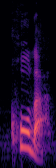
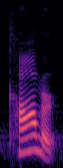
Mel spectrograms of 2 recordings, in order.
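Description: First: It is said with a British accent. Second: It is said with an American accent. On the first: "英式发音当中" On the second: "美式发音是"

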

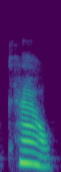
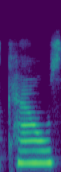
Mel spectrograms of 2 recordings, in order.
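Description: First: The word ends on the vowel, with no s. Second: The word ends with an added s sound. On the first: The speaker calls it right. "mà là cow" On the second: The speaker calls it wrong. "không có S nên là mình không có kiểu đọc là cows"

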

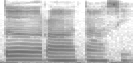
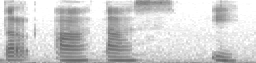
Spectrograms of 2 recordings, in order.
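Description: First: The s links onto the final i smoothly. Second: The s stays with the stem; i is separate. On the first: The speaker calls it right. "tapi teratasi" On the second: The speaker calls it wrong. "bukan teratas i"

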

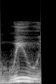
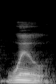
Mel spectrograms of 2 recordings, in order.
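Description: First: The vowel is drawn out long. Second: The vowel is short and clipped. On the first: The speaker calls it wrong. "Đừng có đọc là will nhé các bạn nhé" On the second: The speaker calls it right. "Đây là âm ngắn nhé"

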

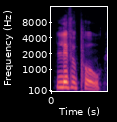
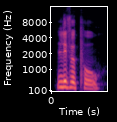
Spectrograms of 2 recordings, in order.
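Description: First: The pitch stays level at the end of the word. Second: The pitch stays level at the end of the word.

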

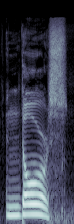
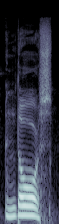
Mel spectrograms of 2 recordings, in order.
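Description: The two takes are said the same way.

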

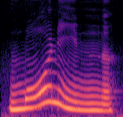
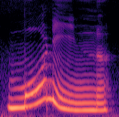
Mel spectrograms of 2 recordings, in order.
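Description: Both takes have the same delivery.

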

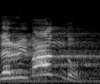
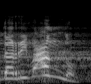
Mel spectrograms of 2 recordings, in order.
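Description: First: It is shouted loudly. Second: It is said at normal volume.

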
